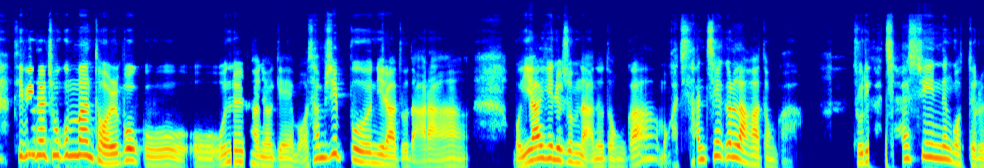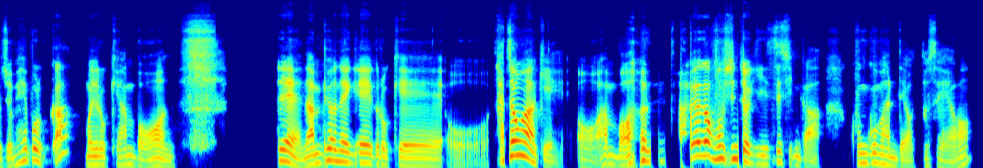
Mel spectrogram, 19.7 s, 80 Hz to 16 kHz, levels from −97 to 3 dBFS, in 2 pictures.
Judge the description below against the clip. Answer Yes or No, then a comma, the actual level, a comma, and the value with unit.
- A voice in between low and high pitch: Yes, medium, 160 Hz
